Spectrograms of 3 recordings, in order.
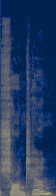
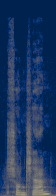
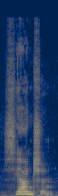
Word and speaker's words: Seanchan: chapters from the as I now know it's pronounced Sean Chan Sean Chan I want to make it feel natural but you know my brain just reads xianchin it's not that so um these are the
